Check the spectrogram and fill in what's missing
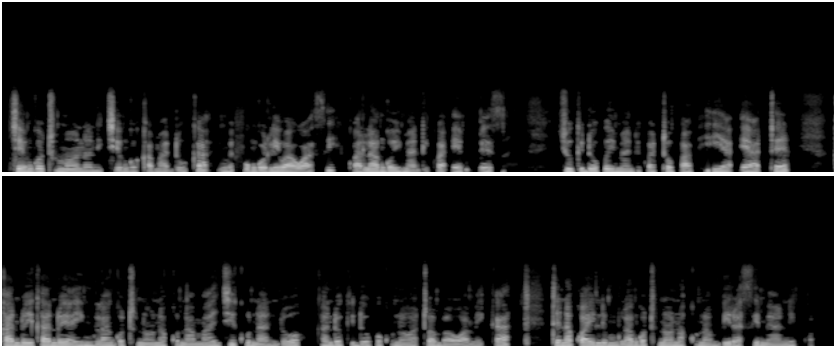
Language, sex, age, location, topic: Swahili, female, 18-24, Nakuru, finance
